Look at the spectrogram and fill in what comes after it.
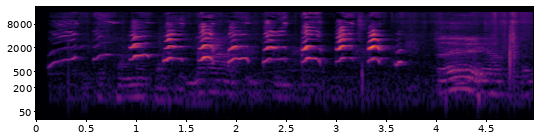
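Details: German Shepherd puppy, 35 days old, giving a rapid run of high, rising then falling yelping whimpers, roughly three a second, with a voice speaking briefly at the end.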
